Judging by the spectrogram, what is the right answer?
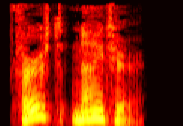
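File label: "first-nighter", British English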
